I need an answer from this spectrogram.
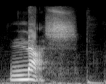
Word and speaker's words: gnash: நீங்கள் வந்து ஜியை வந்து சேர்த்து ப்ரொனவுன்ஸ் பண்ணக்கூடாது. இட் is just Nash.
